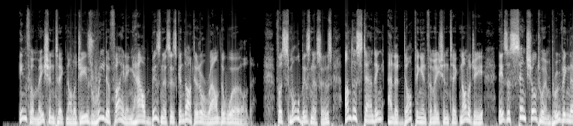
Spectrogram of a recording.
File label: Aussie English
